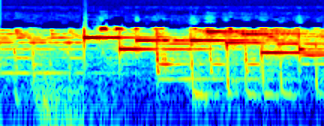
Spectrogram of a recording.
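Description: A mobile phone ringtone playing a bright electronic melody of bell-like notes, with a short break about half a second in before the tune carries on.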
